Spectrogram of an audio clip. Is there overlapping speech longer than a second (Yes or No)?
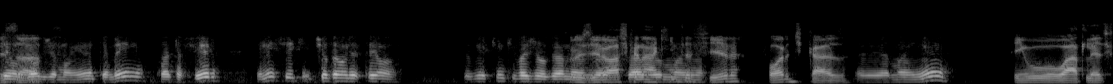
Yes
